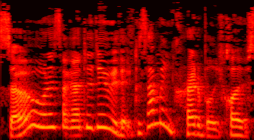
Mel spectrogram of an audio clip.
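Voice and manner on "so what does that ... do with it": high, fast, indignant; indignant kid. Retold or imitated. Daughter defending her bond with mom, quick and indignant. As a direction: fire it back like an offended teen. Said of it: "And she's like".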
